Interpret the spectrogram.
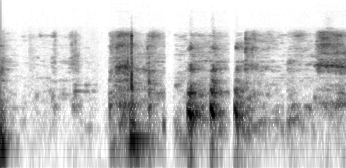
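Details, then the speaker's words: Adult coughing in short, abrupt bursts mixed with breathy laughter in a quiet small room during an interview; the cougher says it's just allergies (pollen). "I'm just laughing because I was coughing Wow did you hear that okay don't worry everyone it's just allergies"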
